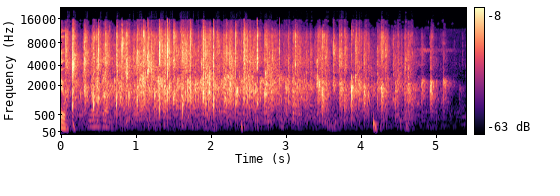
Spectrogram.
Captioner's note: applause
